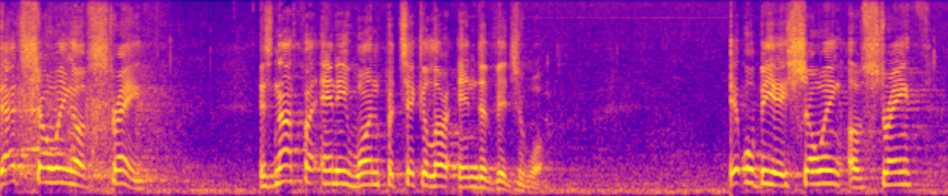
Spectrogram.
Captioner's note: applause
